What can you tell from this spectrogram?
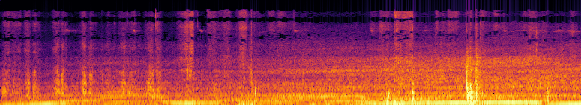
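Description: A pen scratching on book pages as paperbacks are signed, with the books being handled and a sharp knock about six seconds in. A low drone runs underneath and jumps to a new pitch several times.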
